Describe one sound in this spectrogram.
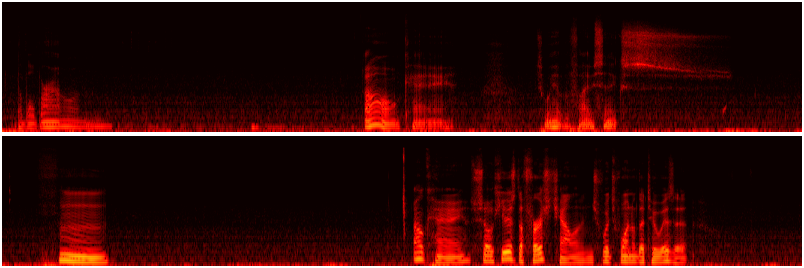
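A young man speaks with animation into a close microphone, in short bursts with pauses.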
